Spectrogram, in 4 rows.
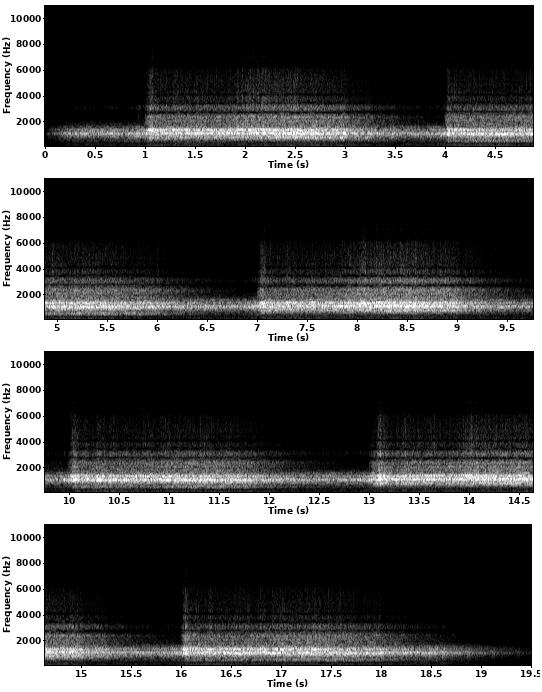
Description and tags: Breathing Man Machine 2
A new breath of an android, robot, a machine or an alien. created with the plex synthesizer.
This time: more FX.... guitar amp, stomps, chorus....
alien, android, artificial, bionic, cyborg, galaxy, machine, mechanical, robot, space, spaceship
